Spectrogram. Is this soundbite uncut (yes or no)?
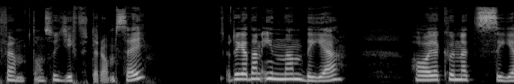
yes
